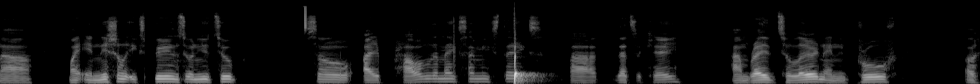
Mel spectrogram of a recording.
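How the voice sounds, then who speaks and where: His voice is lowish with a darkish tone. He's a Ukrainian-accented vlogger in his thirties from Ukraine who drives trucks, sharing his personal story with viewers, with Ukrainian or some other non-English language as his mother tongue.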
